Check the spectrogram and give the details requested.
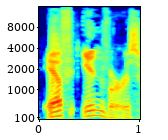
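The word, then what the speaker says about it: f⁻¹: given by the following f inverse which is how we pronounce this symbol f inverse is equal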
